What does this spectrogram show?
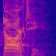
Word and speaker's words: Doherty: you are not irish if you say his name in an irish accent it's easy it's very easy you can say oh his name is mad darty it's dirty what do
